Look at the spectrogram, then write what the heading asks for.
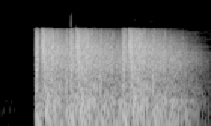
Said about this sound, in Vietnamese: Ba tiếng nổ liên tiếp vang lên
